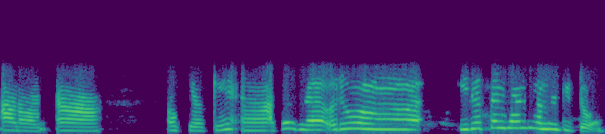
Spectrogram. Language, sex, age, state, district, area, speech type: Malayalam, female, 30-45, Kerala, Wayanad, rural, conversation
